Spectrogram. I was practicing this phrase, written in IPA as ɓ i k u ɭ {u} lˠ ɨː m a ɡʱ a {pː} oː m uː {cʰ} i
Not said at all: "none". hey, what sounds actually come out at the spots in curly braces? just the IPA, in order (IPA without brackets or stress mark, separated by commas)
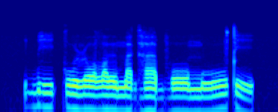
o, bʱ, t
